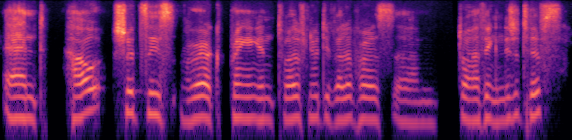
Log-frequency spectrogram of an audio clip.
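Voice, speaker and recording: A man presenting at a business community call as a working group member, speaking haltingly with non-native phrasing. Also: a little high, fairly even intonation, mellow. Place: indoor meeting room, on-site group meeting. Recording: dull, echoey meeting-room call audio.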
